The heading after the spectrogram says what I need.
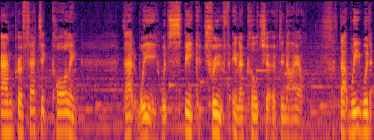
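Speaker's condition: No condition

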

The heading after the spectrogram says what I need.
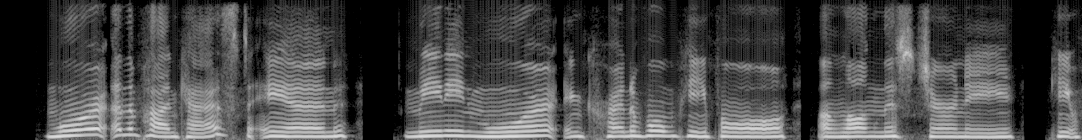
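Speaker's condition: ALS; still able to swallow and eat without choking

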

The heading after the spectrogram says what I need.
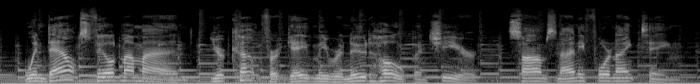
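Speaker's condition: No condition

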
